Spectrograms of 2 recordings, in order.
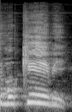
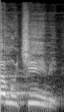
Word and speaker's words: Mukibi: When my colleague told me that they don't pronounce the name as Mukibi, they say Muchibi, I was able to change my psyche to Muchibi.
